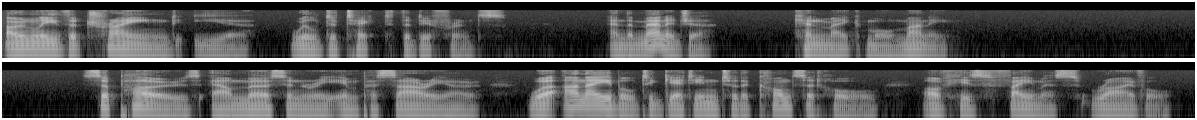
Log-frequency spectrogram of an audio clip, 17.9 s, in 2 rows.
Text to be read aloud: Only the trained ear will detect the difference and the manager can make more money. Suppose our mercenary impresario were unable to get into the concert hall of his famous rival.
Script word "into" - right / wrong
right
